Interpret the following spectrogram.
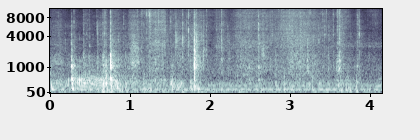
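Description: Cardboard box and its packing being handled and opened: crinkling and rustling, with a few sharp clicks and knocks.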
